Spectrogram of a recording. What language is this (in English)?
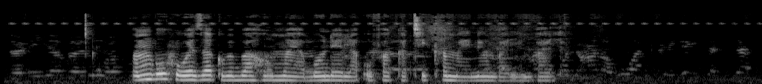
Swahili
